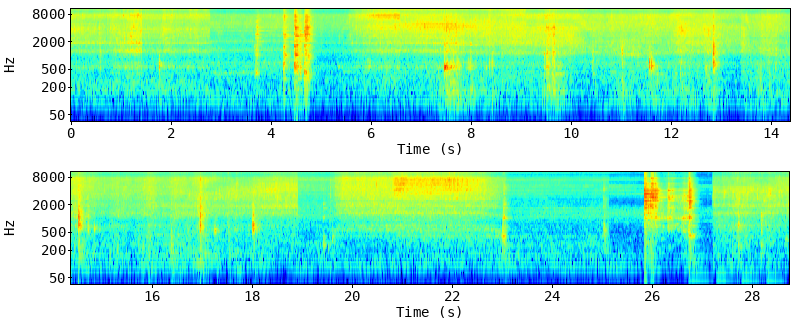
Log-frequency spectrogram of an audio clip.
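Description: Spiced curry sizzling as it fries in an aluminium pot, with a wooden spoon stirring and scraping through it and clicking against the pot. The sizzle drops away about three-quarters of the way through, followed by a few loud knocks of the spoon.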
